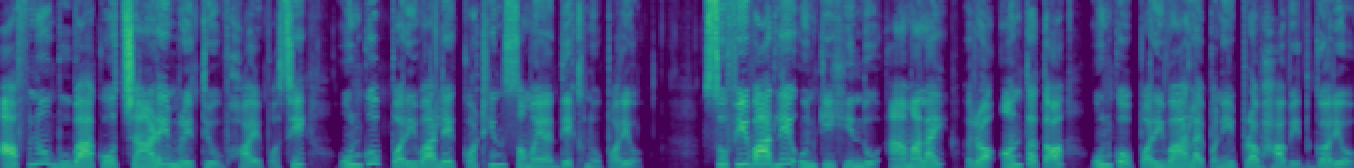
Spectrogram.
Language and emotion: Nepali, neutral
